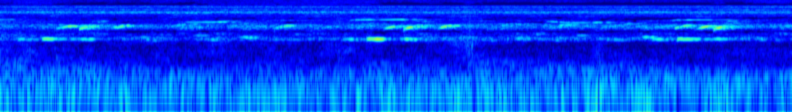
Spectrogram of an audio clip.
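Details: A night chorus of common coquis near a patio in Puerto Rico, after dinner, with frogs hidden in crevices and bromeliads; short high upswept notes rise over a steady ringing hum.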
